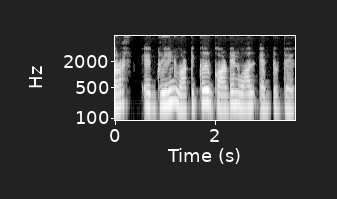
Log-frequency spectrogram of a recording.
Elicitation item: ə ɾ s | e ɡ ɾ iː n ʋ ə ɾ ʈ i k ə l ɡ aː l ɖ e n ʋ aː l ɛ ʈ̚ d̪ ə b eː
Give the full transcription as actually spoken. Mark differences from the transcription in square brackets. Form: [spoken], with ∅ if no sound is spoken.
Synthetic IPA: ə ɾ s | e ɡ ɾ iː n ʋ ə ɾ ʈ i k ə l ɡ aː [ɾ] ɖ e n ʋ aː l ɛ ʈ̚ d̪ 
